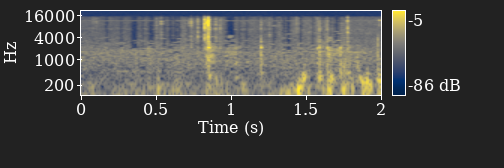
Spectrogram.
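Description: Handling noise from a handheld camera being swung around: a single sharp click a little under a second in, then low rubbing and bumping in the last half second.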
